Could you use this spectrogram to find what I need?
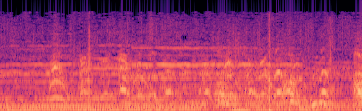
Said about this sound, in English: Like Professor Silverbush's trained dog. The quack quack? No, dog bow bow.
